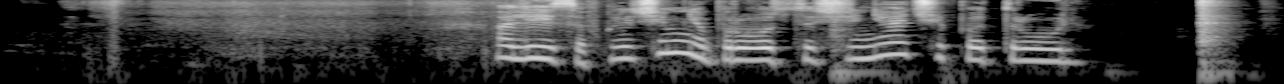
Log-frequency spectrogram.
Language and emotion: Russian, sad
